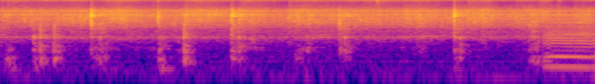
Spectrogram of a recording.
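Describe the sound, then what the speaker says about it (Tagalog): Pork with pepper, fish sauce and dried fish sizzles in a pan as a utensil stirs it, scraping in irregular strokes over steady frying crackle, close by, ending with a brief clink. "Halo-halo lang. Para ma-mix po yung paminta, patis, tuyo, at saka"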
